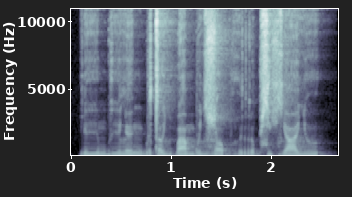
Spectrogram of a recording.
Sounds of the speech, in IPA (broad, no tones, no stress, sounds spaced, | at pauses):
ɾ iː m b iː l e ŋ b ɛ t ʌ ʎ ɓ a m b ʌ ʎ ɮ ʌ bʱ ɯ r o b ɕ e ç ʎ aː ʎ ɯ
